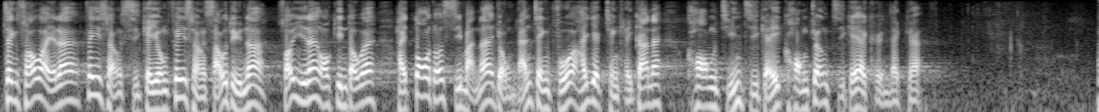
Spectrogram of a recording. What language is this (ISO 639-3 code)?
yue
